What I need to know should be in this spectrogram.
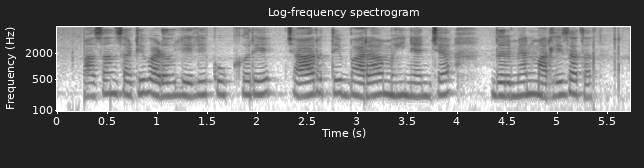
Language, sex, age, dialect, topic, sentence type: Marathi, female, 56-60, Varhadi, agriculture, statement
